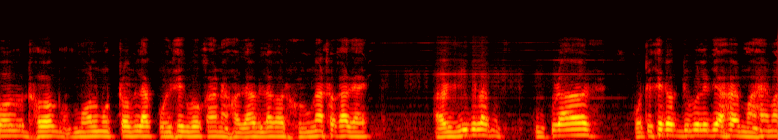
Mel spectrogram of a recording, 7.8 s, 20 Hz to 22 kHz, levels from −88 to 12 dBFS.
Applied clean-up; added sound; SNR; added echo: neural separator model SepFormer DNS4.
